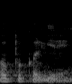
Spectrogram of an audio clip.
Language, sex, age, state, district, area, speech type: Tamil, male, 18-30, Tamil Nadu, Viluppuram, urban, read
